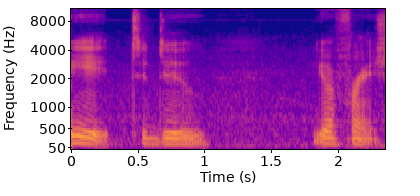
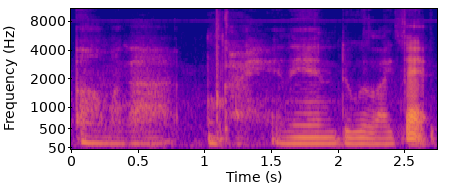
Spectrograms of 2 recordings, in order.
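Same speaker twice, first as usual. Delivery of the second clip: hushed, fast aside under her breath; whisper; 2 semitones lower, 9 dB quieter than usual. Real, not acted. Nail artist whispering to herself mid-stroke. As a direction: breathe it out while the brush moves.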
